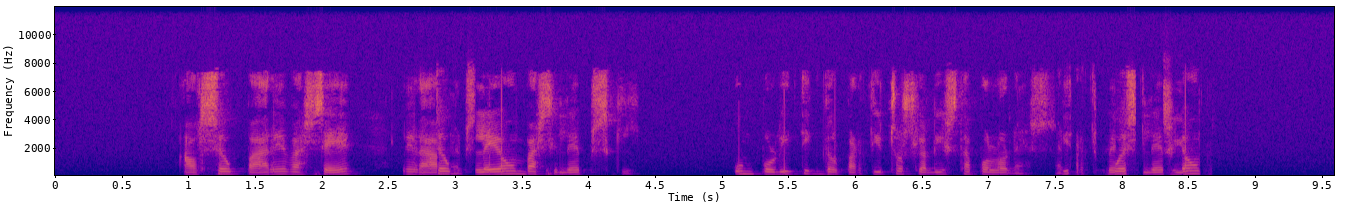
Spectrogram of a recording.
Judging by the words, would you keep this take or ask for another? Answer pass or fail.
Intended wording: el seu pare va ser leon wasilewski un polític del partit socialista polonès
fail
